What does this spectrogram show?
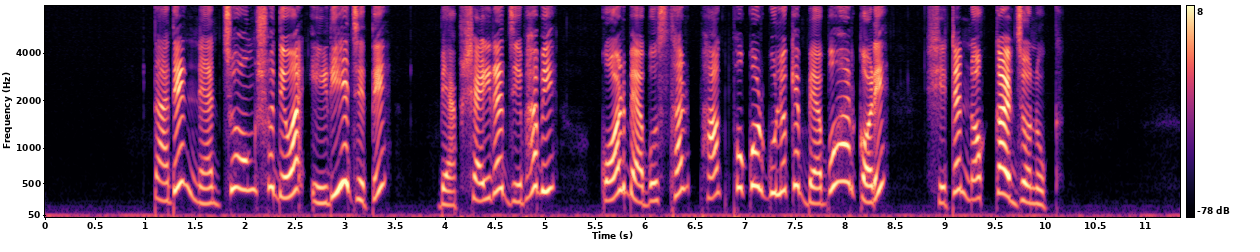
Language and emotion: Bengali, disgusted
